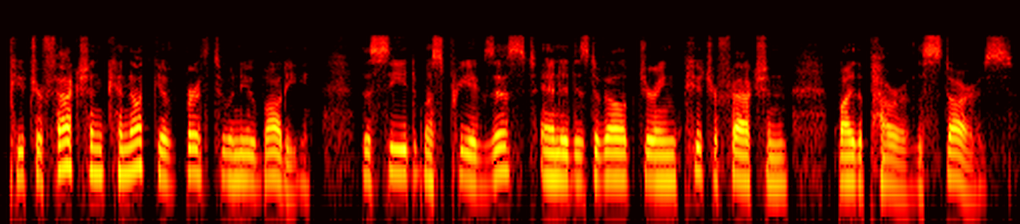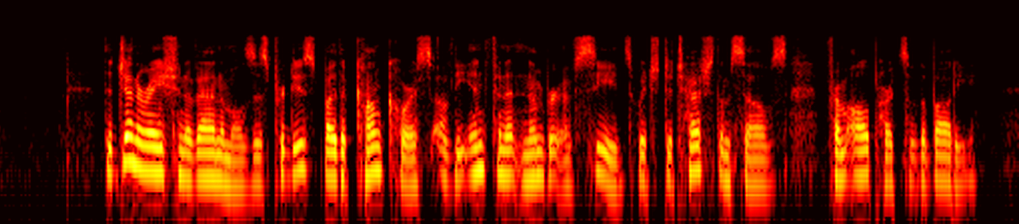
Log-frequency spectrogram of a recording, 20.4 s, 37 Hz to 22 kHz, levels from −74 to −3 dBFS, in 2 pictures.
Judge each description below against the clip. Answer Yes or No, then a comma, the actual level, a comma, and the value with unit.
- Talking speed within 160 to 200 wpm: No, average, 145 wpm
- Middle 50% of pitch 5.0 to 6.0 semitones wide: No, average, 3.6 semitones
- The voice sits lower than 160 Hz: Yes, medium, 140 Hz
